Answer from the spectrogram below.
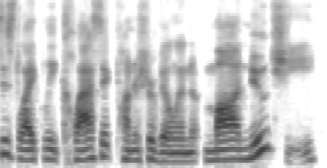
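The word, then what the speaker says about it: Gnucci: likely classic Punisher villain, Manucci. I'm assuming the G is silent, not Ganucci."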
